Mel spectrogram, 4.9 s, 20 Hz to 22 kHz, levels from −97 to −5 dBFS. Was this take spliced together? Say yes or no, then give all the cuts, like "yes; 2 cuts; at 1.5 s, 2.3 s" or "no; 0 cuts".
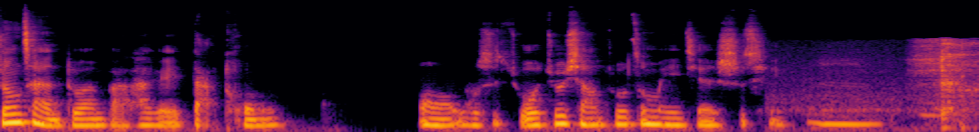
no; 0 cuts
